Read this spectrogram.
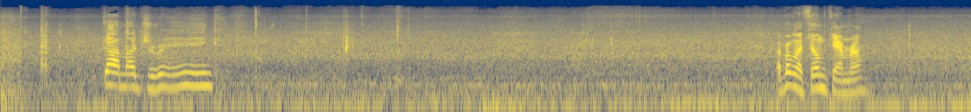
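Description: A teenage boy speaks close to the microphone.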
